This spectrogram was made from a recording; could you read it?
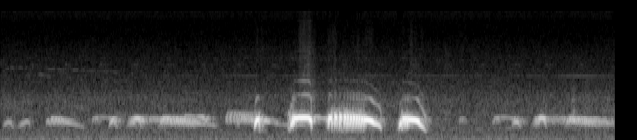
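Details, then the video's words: Spotted dove kept as a lure bird, cooing to call wild doves in: low soft murmurs build into a single strong phrase of deep, rounded, slightly wavering coos near the middle, then trail off into quiet notes. "chim cu gáy thúc gáy gọi bổi rất nhanh về cội/ tiếng chim cu gáy tập bổi và mồi hiệu quả"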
